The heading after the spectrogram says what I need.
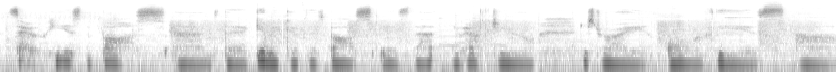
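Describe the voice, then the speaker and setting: A woman giving soft-spoken ASMR game commentary in a gentle, breathy, often whispered murmur. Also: mid-range voice, fairly even intonation, slow, soft background music. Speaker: gameplay host.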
